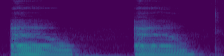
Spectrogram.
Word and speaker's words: ao: So the or combination is pronounced ow, ow.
